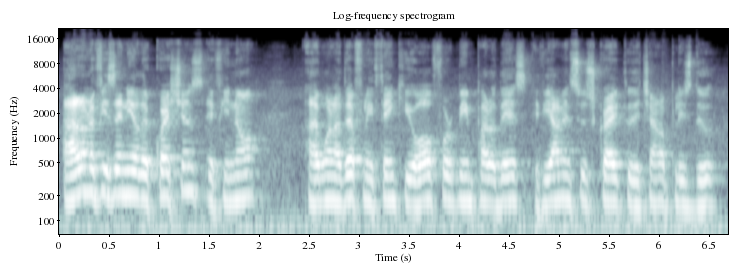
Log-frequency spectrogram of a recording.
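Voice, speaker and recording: A man with a Spanish accent and a fairly high voice hosts a casual live stream for viewers. He talks in a rambling, halting way, circling back and repeating phrases. Clear background noise sits behind his voice. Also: fairly even intonation, a bit bright. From northern Spain. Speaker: barber educator and live stream host.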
